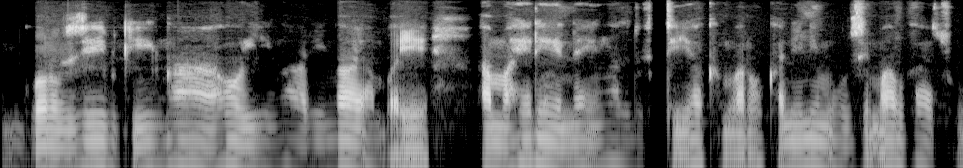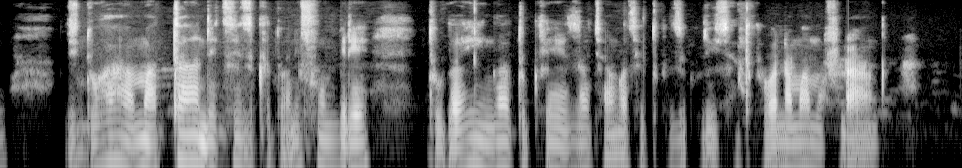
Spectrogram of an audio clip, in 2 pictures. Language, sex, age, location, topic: Kinyarwanda, male, 50+, Musanze, agriculture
